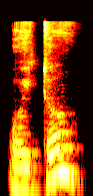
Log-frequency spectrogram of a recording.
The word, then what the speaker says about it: oito: যেটা আট সেটাকে আমরা বলবো হচ্ছে ওই তো।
